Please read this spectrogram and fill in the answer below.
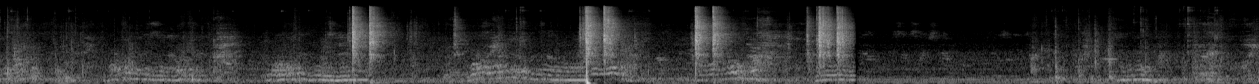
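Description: Belgian Malinois vocalizing in excitement while it jumps and grips on a helper in a bite suit, with a string of sharp smacks, about five, through the middle stretch.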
